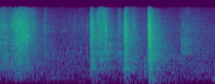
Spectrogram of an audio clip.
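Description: Crumpled brown paper crackling and rustling as a large sheet is picked up and handled, with a few sharp clicks and a knock about a second in.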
